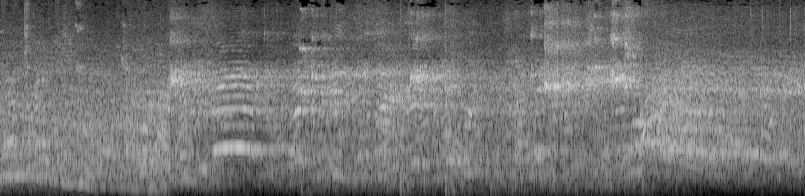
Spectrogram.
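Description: Basketball game sound in a gym: crowd voices and shouting, a ball bouncing on the hardwood court, and short high sneaker squeaks about two seconds in and again near six seconds.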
